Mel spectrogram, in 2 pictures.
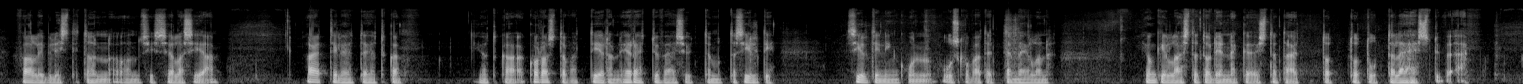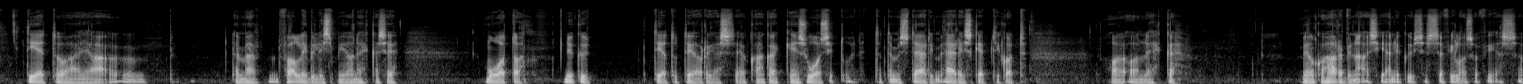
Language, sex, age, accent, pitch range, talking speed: Finnish, male, 50-69, native, 75-100 Hz, 90 wpm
